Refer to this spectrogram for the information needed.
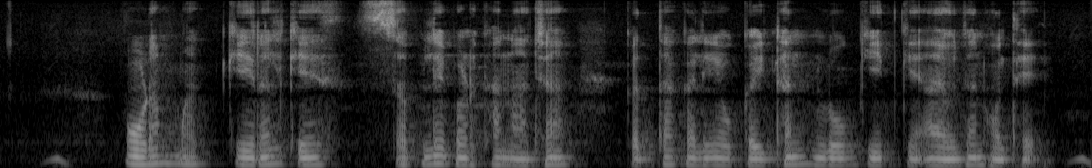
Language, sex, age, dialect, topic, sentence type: Chhattisgarhi, male, 18-24, Eastern, agriculture, statement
